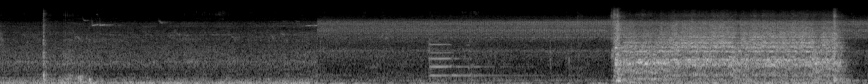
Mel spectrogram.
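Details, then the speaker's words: 1968 Pontiac LeMans cranking after sitting 23 years: starter churns at a steady, even rate but the engine never fires; a spark plug tester shows zero spark, kill switch suspected. "almost sounds like it doesn't have any spark yeah it so try maybe the kill switch"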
